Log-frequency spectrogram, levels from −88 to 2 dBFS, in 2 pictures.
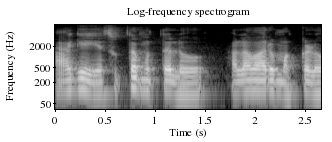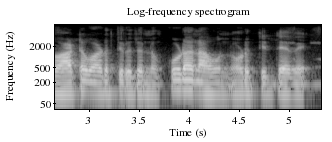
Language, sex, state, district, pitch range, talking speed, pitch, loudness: Kannada, male, Karnataka, Bangalore, 95-115 Hz, 100 wpm, 100 Hz, -21 LUFS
